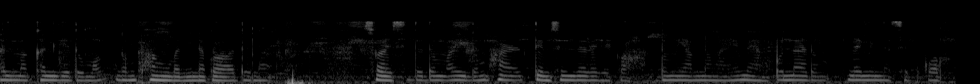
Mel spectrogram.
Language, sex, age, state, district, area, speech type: Manipuri, female, 30-45, Manipur, Imphal East, rural, spontaneous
